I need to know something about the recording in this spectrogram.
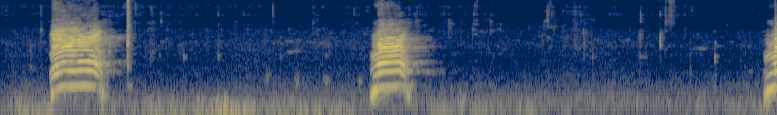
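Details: A goat screams in short arched bleats, two clear half-second cries about three seconds apart and a third starting at the end, with soft low background noise between.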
